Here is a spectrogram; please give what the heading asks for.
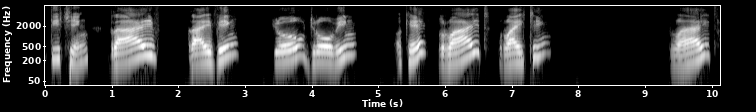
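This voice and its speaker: Slow, careful woman teaching English. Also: mid-range voice, clean tone, no room sound. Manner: slow, repeats each word, says okay often. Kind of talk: classroom grammar lesson.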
